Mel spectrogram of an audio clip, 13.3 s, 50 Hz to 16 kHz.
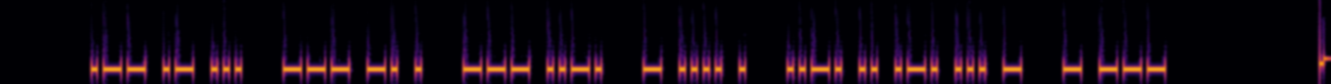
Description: Morse code, heard as a keyed tone, about 21 wpm, 700 Hz. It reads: WAS ONE OF THE FIRST TO
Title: Sets of 6 Words - 20wpm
